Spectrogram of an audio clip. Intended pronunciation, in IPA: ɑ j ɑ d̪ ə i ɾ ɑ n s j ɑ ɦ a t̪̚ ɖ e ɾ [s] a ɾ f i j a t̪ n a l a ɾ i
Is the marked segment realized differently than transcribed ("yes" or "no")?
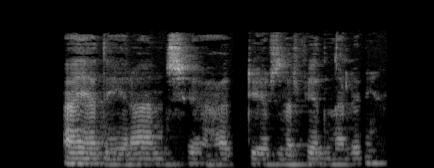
yes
